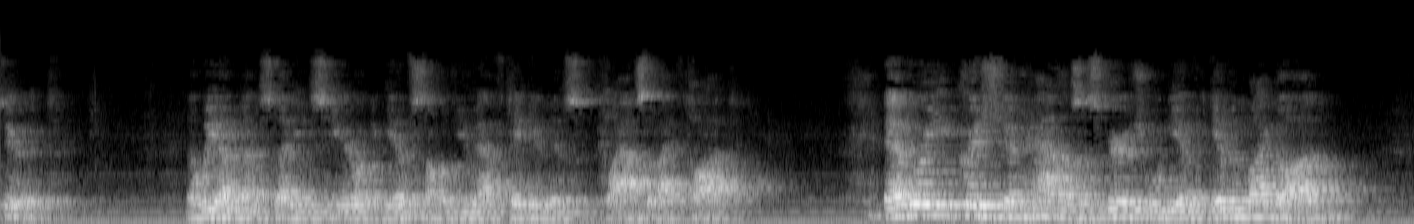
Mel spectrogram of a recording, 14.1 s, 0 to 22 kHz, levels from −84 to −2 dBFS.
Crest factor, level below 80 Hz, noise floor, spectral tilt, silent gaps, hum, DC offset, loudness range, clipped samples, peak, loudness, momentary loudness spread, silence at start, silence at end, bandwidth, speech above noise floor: 18 dB; -44 dBFS; -41 dBFS; -9 dB/octave; none; 60 Hz at -40 dBFS; under 0.1%; 6 LU; under 0.1%; -2 dBFS; -20 LUFS; 14 LU; 0 s; 0 s; 7.6 kHz; 21 dB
